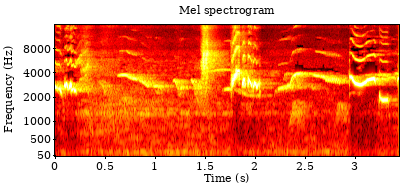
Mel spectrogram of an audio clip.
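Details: Kacer, or oriental magpie-robin, kept in a cage, singing to challenge a rival: sliding whistles and buzzy bursts ending in a loud drawn whistle with a short falling note.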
